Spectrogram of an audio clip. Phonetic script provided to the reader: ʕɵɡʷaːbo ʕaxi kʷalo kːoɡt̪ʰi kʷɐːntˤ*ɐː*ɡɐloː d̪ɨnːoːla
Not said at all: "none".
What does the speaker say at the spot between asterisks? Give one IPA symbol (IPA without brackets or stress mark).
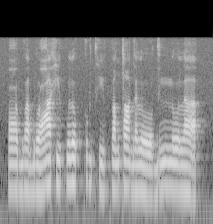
ɐː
